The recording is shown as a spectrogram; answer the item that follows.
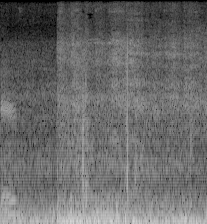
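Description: Double-stack intermodal container train rolling past close by: a steady low rumble with a few sharp clicks and clanks from the passing cars.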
